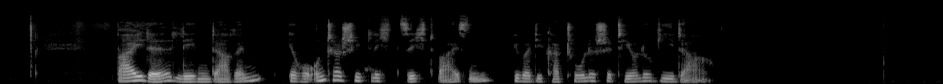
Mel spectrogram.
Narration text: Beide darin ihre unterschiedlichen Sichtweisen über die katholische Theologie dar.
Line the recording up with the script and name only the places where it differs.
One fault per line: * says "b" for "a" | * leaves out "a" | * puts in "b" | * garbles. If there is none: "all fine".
* puts in "legen"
